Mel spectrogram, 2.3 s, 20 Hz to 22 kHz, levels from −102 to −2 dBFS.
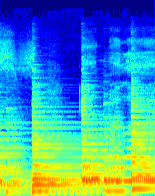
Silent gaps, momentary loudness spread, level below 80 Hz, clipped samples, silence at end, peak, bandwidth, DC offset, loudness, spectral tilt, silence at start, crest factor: none; 6 LU; -48 dBFS; under 0.1%; 0 s; -14 dBFS; 13 kHz; under 0.1%; -27 LUFS; -7 dB/octave; 0 s; 12 dB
